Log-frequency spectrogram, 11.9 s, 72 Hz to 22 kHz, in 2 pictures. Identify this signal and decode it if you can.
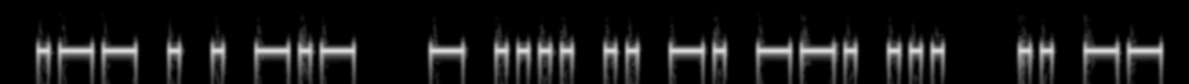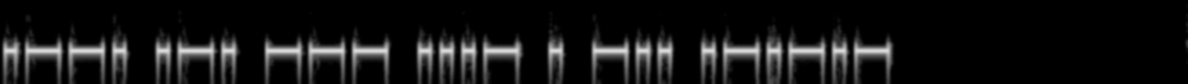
Morse code, heard as a keyed tone, about 21 wpm, 700 Hz. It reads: WEEK THINGS IMPROVED.
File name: practice / 22wpm / Sentences with 4-Word Phrases - 22wpm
